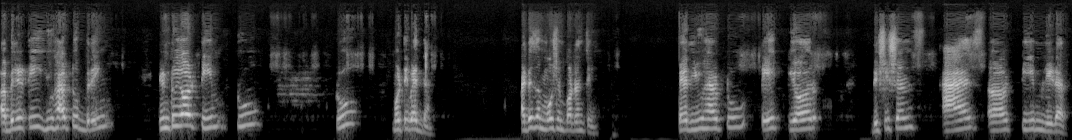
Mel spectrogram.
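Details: Adult man, an IT professional who stammers, answering a question in an interview; stuttering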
